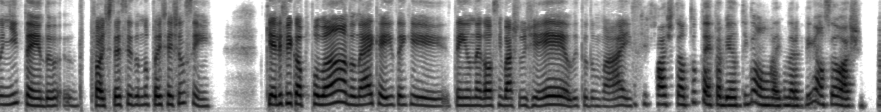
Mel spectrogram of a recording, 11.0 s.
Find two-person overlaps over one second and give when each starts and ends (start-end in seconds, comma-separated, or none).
none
